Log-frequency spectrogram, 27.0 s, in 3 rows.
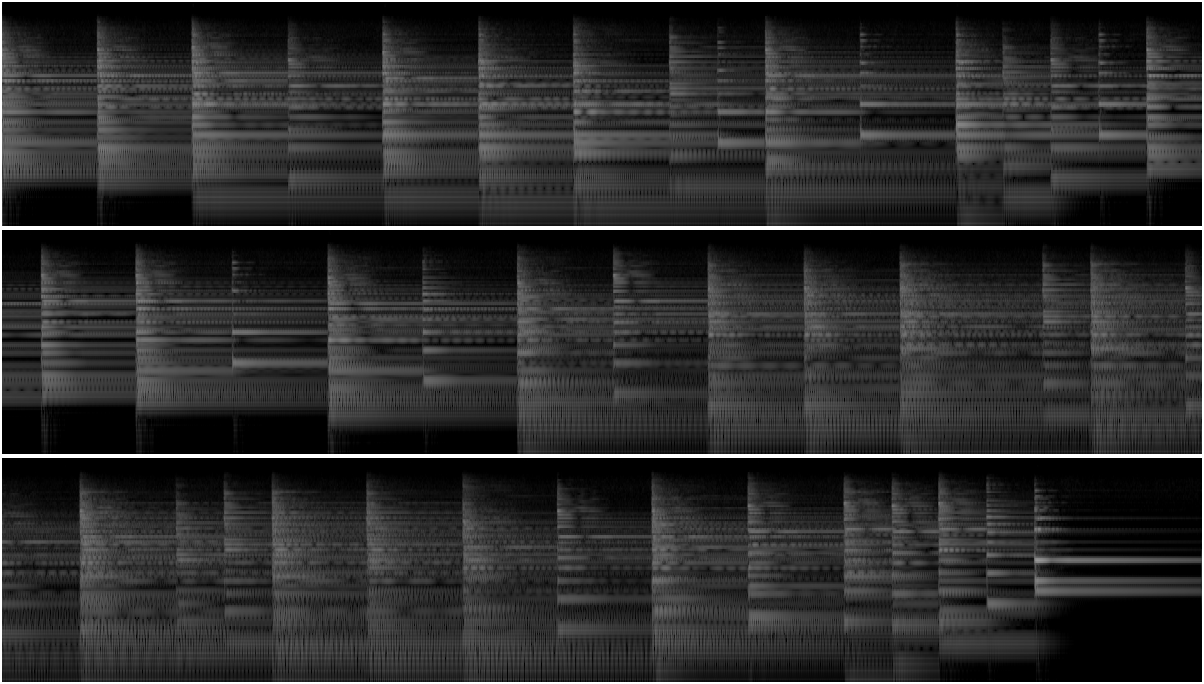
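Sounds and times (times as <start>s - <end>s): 
easy piano piece: 0.0s - 26.8s.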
